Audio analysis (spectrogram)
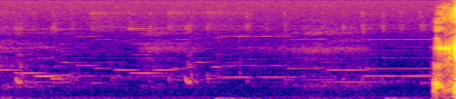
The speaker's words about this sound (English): I thought you were yawning with your tongue out. Big old. It's like, what the hell's wrong with big, you? You're like, big sneeze. Big yawn. Yeah. Nope. Big sneeze. Big sneezeola.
